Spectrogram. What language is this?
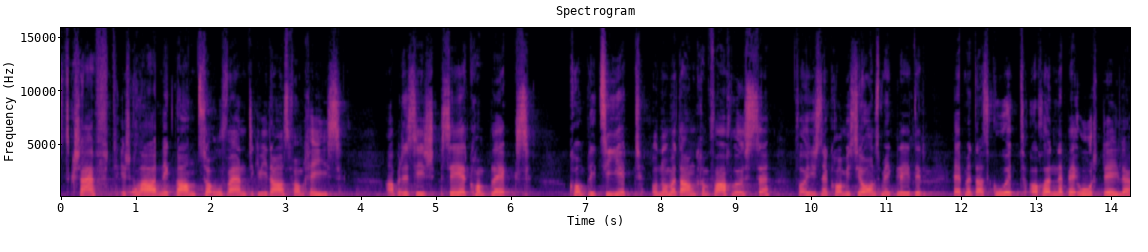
Swiss German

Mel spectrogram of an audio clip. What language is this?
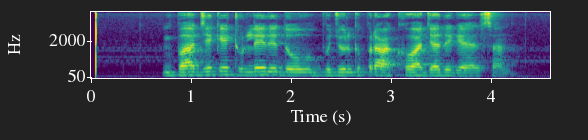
Punjabi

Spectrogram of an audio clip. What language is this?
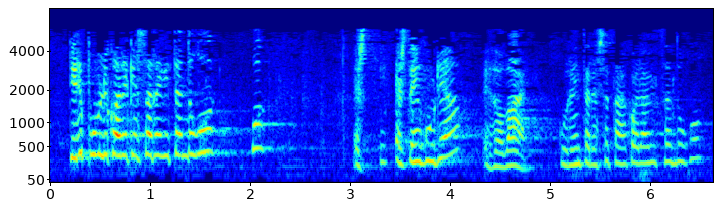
Basque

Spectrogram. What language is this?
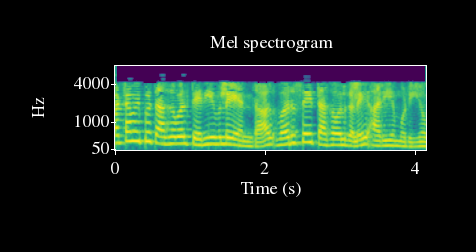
Tamil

